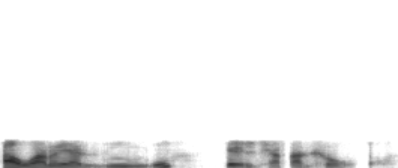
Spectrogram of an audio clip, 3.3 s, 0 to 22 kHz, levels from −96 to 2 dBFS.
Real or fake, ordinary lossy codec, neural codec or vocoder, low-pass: fake; MP3, 32 kbps; codec, 16 kHz, 1 kbps, FunCodec, trained on Chinese and English, 50 frames a second; 3.6 kHz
